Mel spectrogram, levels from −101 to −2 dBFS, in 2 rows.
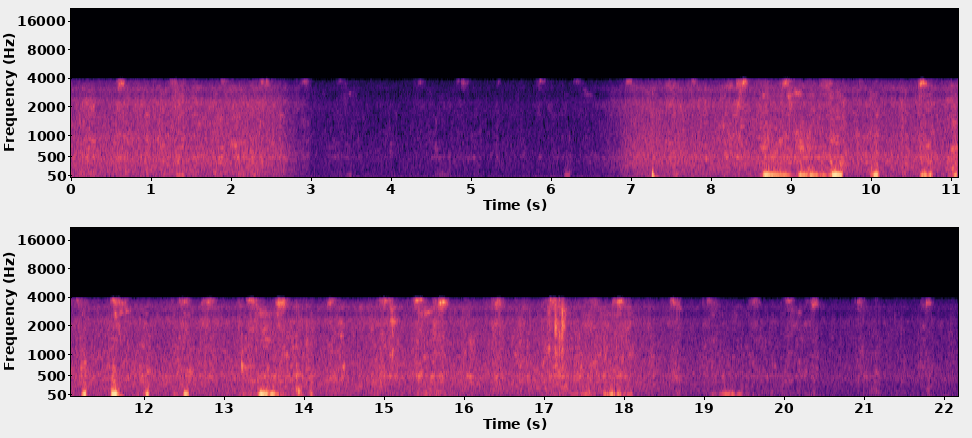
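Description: From start to finish the speech carries the roughness of the GSM full-rate codec, plainly audible, with a buzzy, gravelly grain, which fits the 13 kbps full-rate mode. The codec rebuilds the voice from a vocal-tract model driven by sparse, regularly spaced excitation pulses, so the fine detail of the voice is lost. On a spectrogram, energy stops sharply at about 3.8 kHz, and harmonics look smeared and grainy.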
